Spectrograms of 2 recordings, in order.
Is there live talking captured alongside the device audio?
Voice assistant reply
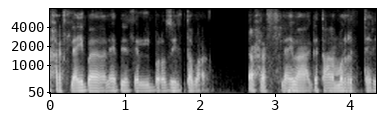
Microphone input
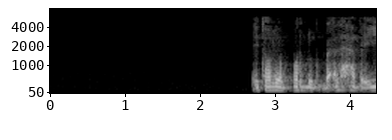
Yes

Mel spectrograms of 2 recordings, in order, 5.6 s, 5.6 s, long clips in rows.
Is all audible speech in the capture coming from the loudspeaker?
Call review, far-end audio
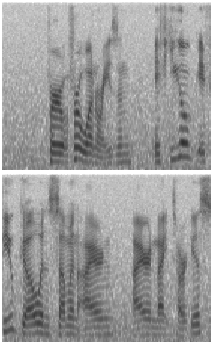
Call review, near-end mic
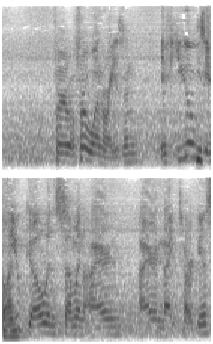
No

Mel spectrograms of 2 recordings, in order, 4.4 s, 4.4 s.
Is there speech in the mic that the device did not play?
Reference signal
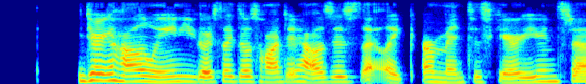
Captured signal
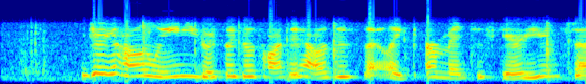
No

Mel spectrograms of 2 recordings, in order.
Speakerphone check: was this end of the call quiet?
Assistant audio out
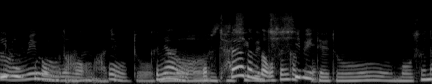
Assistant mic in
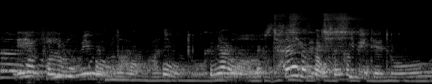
No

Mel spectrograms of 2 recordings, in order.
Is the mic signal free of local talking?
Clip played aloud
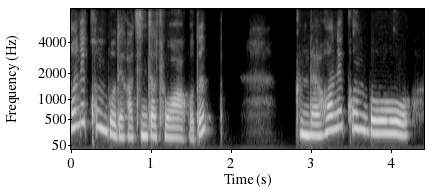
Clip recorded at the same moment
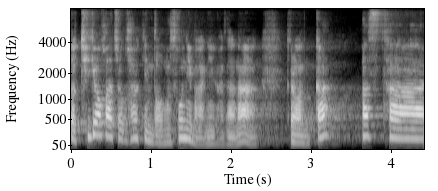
No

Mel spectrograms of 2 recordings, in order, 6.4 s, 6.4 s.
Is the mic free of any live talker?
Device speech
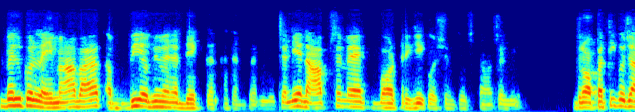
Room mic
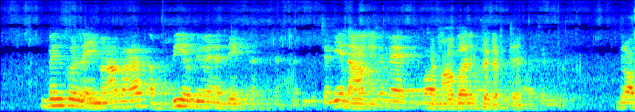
No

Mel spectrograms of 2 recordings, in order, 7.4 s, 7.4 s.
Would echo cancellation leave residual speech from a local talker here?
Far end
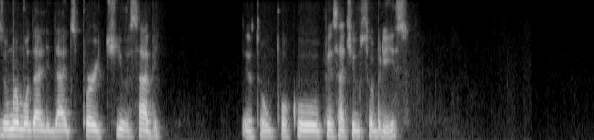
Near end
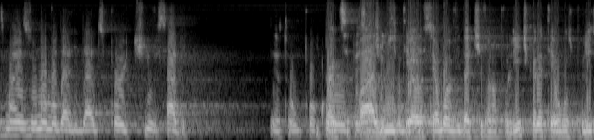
Yes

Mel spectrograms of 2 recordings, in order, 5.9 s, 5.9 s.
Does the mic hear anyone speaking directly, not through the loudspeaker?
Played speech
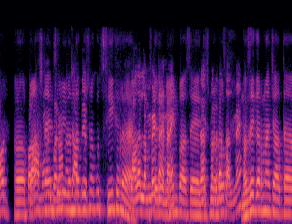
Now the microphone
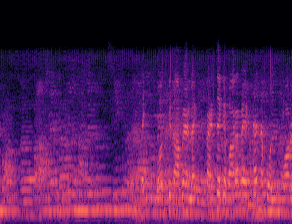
Yes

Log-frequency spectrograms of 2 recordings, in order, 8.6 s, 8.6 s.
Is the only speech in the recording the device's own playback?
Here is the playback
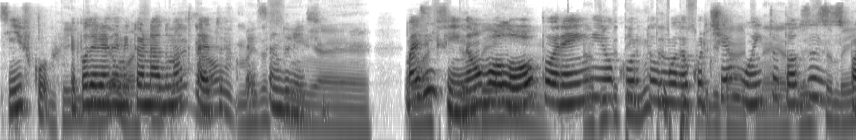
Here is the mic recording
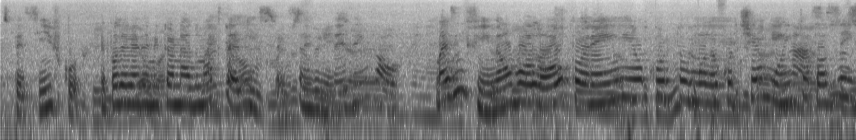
No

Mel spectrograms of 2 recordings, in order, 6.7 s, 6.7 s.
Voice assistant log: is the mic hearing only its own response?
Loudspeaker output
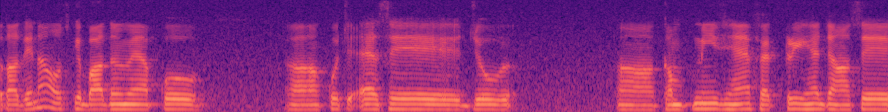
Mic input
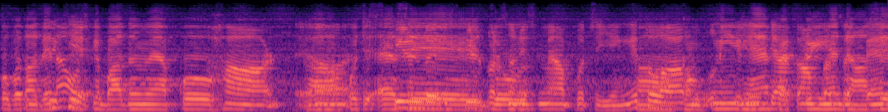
No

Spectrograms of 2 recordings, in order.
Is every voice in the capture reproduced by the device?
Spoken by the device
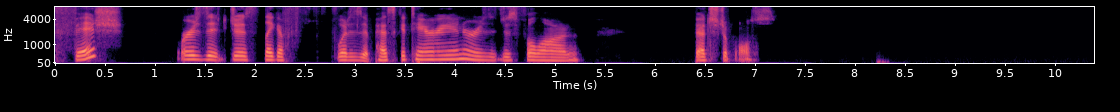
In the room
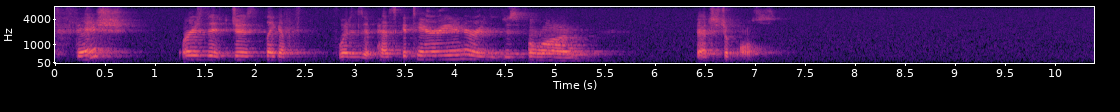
Yes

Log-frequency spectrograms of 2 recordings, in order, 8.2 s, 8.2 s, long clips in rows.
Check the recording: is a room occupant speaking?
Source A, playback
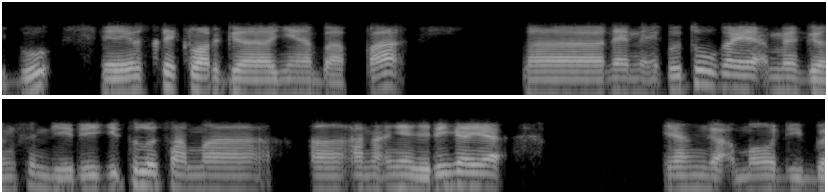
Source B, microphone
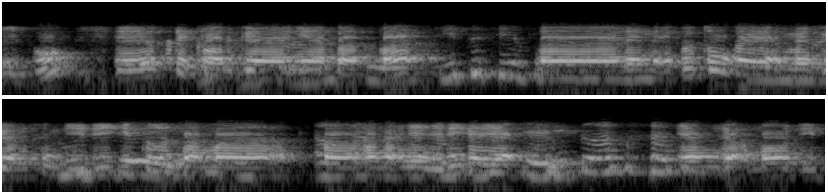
Yes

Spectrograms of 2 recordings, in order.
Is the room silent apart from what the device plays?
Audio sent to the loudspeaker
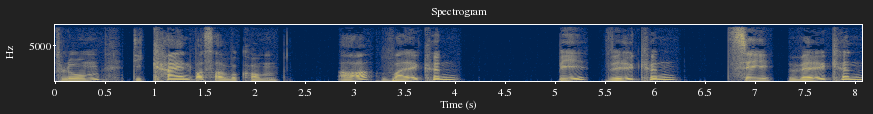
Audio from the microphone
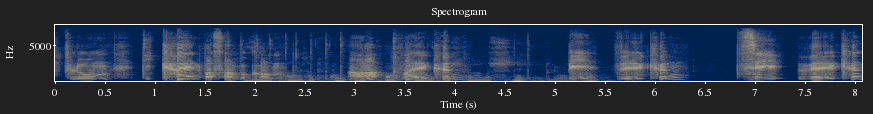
No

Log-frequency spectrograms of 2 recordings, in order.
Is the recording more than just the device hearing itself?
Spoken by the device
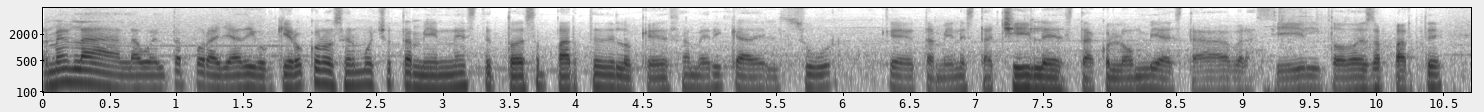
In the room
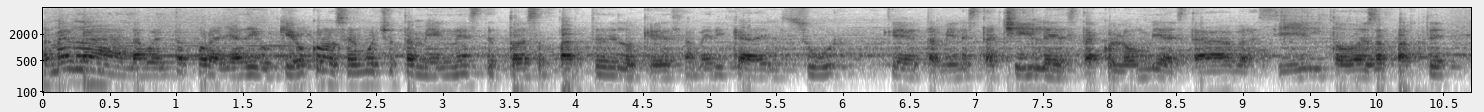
No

